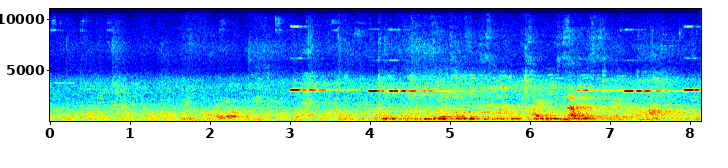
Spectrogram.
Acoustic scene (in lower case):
subway station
